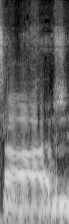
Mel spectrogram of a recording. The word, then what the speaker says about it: Eberflus: Matt Eberflus, is that how you say his name? I'm not quite sure. – It is. It's Eberflus, yes.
